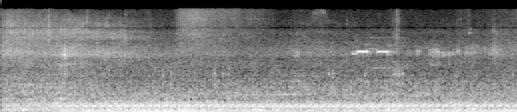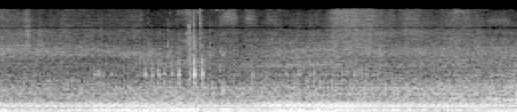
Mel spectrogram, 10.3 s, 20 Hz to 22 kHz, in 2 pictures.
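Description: Volkswagen Golf GTI Edition 35's turbocharged four-cylinder engine running at low revs, heard from inside the cabin as the car rolls slowly: a steady low rumble that swells slightly late on.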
